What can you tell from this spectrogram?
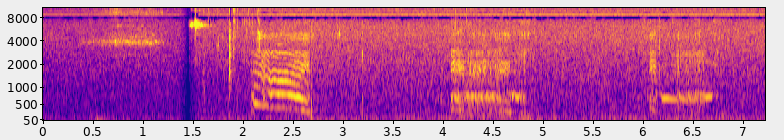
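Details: Akari, a pet cat in her first two months with a new family, meows three times indoors: a wavering, bending meow near two seconds, a broader, flatter one around four seconds, then a short, thin final meow, over quiet room noise.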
